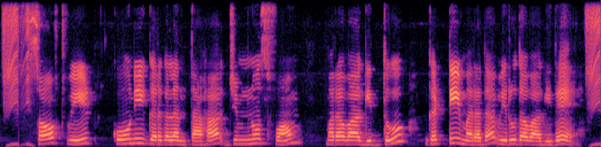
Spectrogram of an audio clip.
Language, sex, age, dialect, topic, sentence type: Kannada, female, 41-45, Mysore Kannada, agriculture, statement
